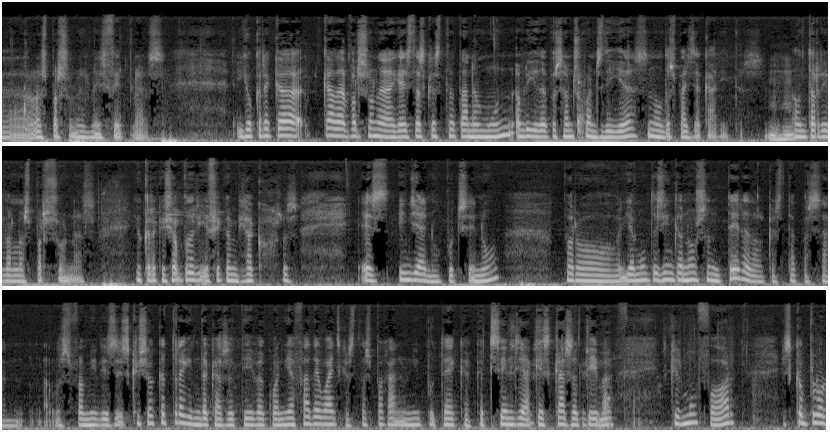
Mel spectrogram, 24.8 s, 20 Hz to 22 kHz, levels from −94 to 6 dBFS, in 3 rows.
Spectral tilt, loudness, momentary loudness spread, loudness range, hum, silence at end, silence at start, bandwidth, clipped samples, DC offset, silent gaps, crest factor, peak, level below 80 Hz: -6 dB/octave; -25 LUFS; 10 LU; 3 LU; none; 0 s; 0 s; 15.5 kHz; under 0.1%; under 0.1%; none; 14 dB; -10 dBFS; -36 dBFS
